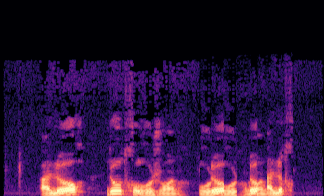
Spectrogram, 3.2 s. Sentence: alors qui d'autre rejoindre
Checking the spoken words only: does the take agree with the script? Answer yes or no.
no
